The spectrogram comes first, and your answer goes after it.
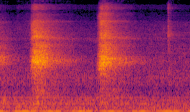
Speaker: like is it this pitch is very hard and harsh? Is it a pitch low and soft?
